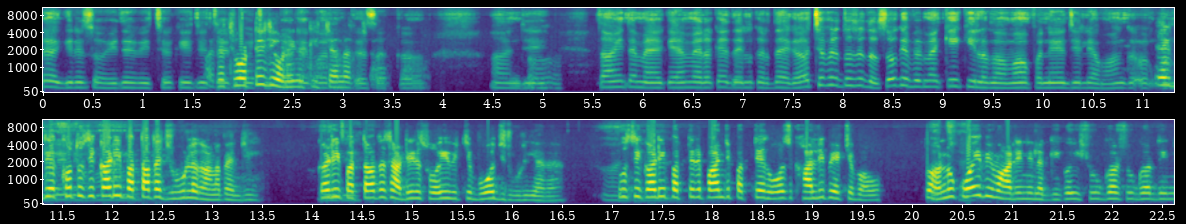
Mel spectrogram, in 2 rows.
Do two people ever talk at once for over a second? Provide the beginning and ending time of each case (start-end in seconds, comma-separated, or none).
1.7-3.6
